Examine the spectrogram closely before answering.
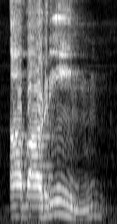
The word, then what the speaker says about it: Abarim: Abarim, del hebreo pronunciado Abarim, que significa más allá.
